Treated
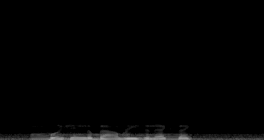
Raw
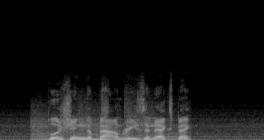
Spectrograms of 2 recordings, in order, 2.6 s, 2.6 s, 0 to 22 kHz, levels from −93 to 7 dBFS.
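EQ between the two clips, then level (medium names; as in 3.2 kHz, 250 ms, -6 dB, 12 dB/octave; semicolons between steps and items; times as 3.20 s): cascade formant filter u; distance through air 160 m; bass shelf 240 Hz +8 dB; -1.0 dB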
